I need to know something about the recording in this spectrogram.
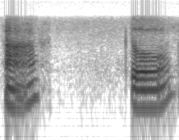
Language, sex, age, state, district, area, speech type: Bengali, male, 30-45, West Bengal, Nadia, rural, conversation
